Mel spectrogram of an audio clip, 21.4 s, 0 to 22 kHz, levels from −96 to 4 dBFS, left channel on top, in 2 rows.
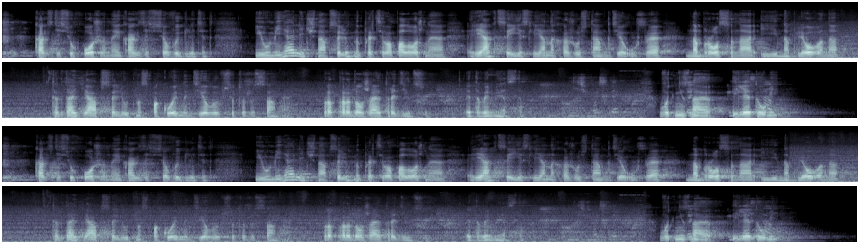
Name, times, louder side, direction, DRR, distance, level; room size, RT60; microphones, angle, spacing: voice 1, 0.4-2.9 3.2-10.6 11.3-14.3 14.7-16.1 16.5-17.2 18.9-19.6 19.8-20.4, left 3 dB, 55° left, 9 dB, 0.9 m, -24 dB
sound 1, 9.8-18.8, right 1 dB, 10° right, 1.1 m, -40 dB
voice 2, 11.3-12.0 17.7-18.4 19.2-19.4 19.8-20.4, left 1 dB, 85° left, 7 dB, 4.8 m, -39 dB
27.5 x 22.5 x 7.9 m, 0.96 s
head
